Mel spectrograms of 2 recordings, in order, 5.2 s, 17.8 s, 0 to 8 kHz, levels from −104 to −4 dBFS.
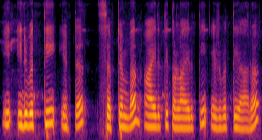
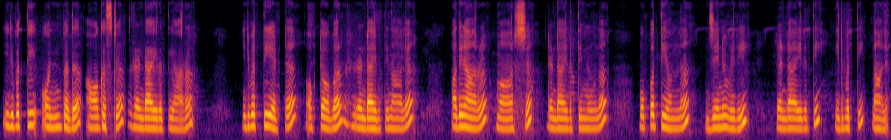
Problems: low volume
